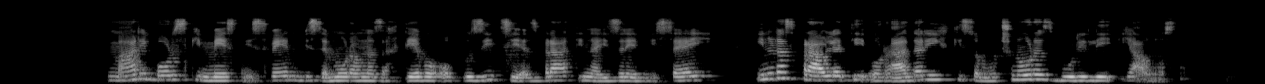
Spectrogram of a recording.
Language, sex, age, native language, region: Slovenian, female, 30-49, Slovenian, Southeast Slovenia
